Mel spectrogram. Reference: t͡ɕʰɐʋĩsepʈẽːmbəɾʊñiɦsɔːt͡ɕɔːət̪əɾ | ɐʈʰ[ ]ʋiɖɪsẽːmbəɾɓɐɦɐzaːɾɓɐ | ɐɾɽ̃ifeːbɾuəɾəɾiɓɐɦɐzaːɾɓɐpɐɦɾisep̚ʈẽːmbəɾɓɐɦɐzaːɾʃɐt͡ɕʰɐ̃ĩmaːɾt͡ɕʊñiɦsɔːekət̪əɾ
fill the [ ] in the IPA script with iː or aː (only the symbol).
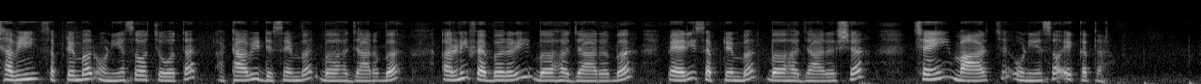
aː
